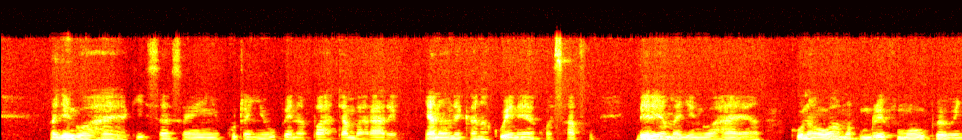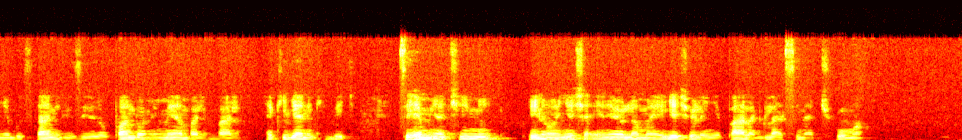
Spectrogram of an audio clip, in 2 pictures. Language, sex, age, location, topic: Swahili, male, 25-35, Nairobi, finance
